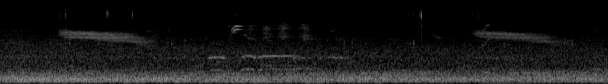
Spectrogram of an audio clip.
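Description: Bird calls over steady low outdoor background noise: two short, falling, high-pitched calls, one about a second in and one near the end, with a few faint chirps and clicks between.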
